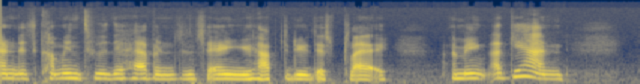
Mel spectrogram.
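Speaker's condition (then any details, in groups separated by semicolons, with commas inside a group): Dystonia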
